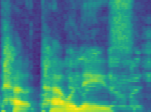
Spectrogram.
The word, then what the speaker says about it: Polonaise: So yeah, Polonaise is how you say it.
